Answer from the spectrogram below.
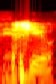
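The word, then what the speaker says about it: Issuu: I pronounce it issue, ISSU, or you can read it on your iPad.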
